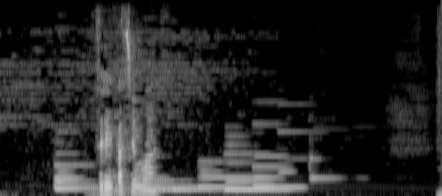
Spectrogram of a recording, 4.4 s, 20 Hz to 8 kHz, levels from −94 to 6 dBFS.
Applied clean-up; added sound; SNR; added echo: classical method Wiener filter.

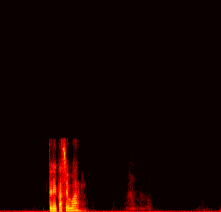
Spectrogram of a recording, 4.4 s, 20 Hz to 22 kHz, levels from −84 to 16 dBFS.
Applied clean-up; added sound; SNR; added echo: neural diffusion model UNIVERSE++.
